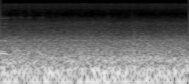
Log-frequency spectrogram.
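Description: Steady low rumble of car cabin noise, heard from inside the car.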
